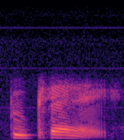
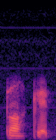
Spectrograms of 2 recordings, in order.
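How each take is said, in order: First: It sounds like bouquet, stressed at the end. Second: It sounds like bucket, stressed at the start. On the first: "it was Hyacinth Bouquet" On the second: "people would pronounce it bucket"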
